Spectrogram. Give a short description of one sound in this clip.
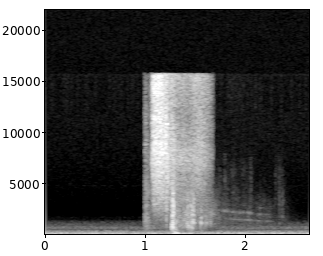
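A game whoosh sweeps past as a figure is thrown out.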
